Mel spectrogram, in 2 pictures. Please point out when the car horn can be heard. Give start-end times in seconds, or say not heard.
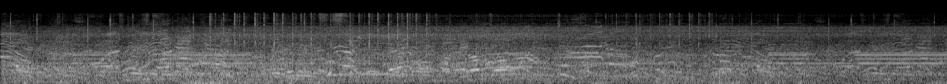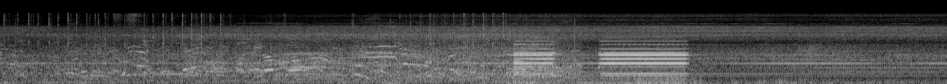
0.7-2.6, 7.7-9.7, 14.6-16.4.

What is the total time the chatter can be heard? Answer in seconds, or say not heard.
15 s.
